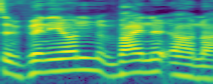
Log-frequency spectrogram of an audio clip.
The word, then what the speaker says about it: Vine: Vine? Oh no, how did you pronounce Jeremy it? Vine, yes.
